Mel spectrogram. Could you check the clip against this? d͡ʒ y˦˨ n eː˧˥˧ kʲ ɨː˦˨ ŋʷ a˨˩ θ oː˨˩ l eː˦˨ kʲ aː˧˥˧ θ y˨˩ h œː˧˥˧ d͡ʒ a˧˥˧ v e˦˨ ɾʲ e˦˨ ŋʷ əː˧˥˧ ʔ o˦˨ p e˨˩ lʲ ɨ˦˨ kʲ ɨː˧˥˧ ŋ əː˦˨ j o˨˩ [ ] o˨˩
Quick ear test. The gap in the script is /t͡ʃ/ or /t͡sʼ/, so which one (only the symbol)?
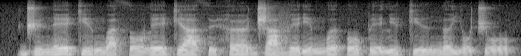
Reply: t͡ʃ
